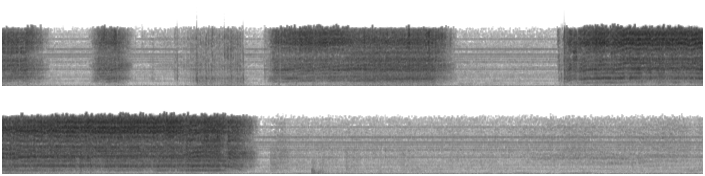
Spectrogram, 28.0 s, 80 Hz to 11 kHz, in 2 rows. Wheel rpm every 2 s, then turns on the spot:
40, 20, 30, 110, 60, 40, 160, 160, 160, 60, 0, 0, 0, 0.
none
